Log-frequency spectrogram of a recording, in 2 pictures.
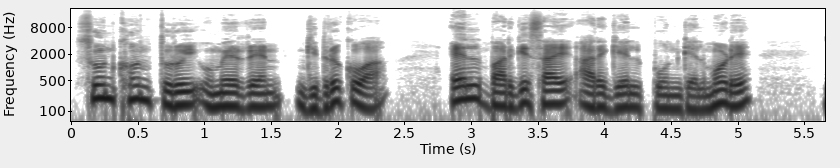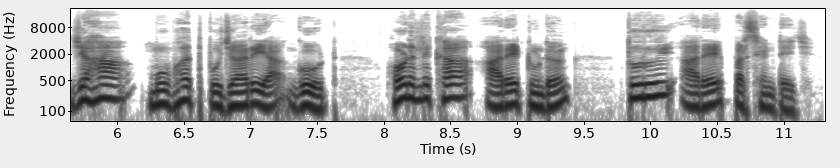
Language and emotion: Santali, neutral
